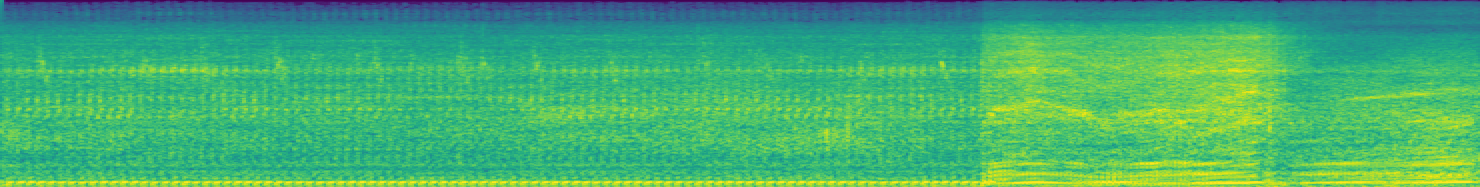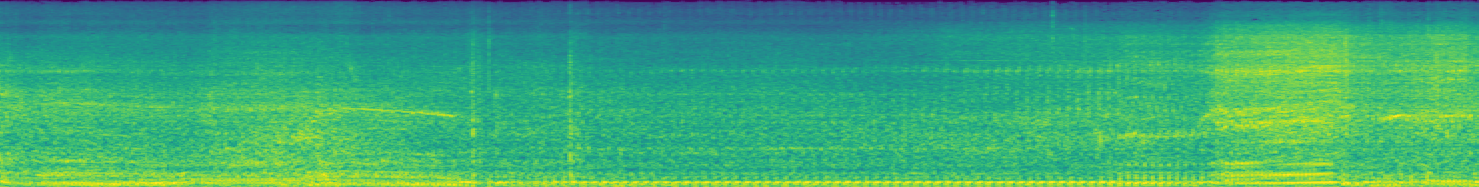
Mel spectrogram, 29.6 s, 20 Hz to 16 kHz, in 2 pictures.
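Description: Kawasaki Vulcan S 650's parallel-twin engine running steadily, then revving up with the pitch rising and falling several times about a third of the way in, again a little later, and once more briefly near the end.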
